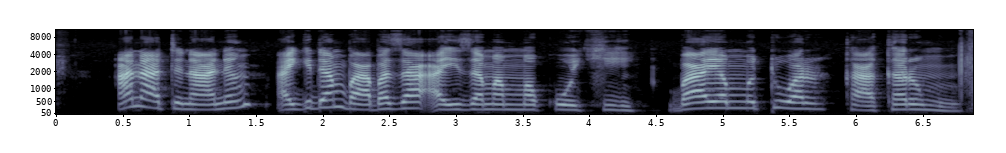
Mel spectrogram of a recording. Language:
Hausa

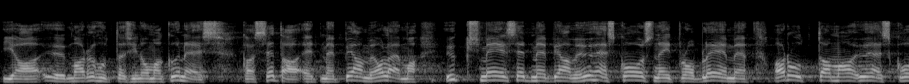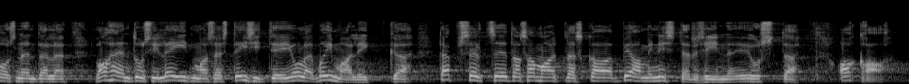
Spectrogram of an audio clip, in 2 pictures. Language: Estonian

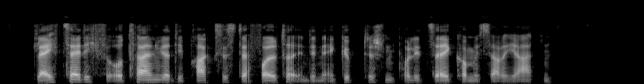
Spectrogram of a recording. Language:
German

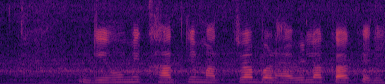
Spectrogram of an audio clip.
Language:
Bhojpuri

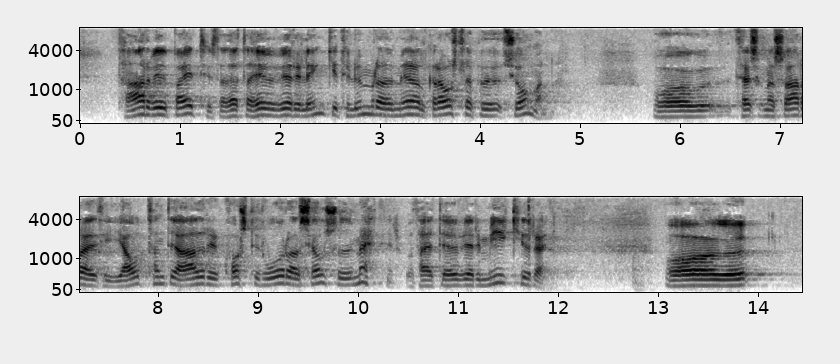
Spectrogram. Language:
Icelandic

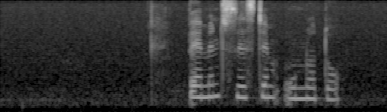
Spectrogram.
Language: Bangla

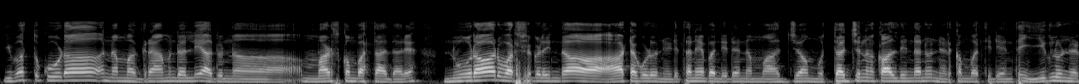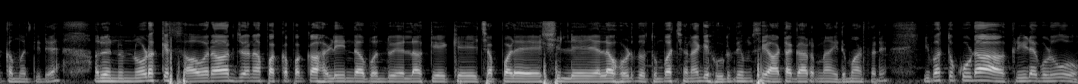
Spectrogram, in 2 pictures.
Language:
Kannada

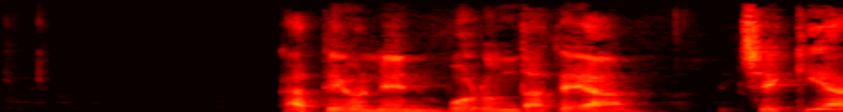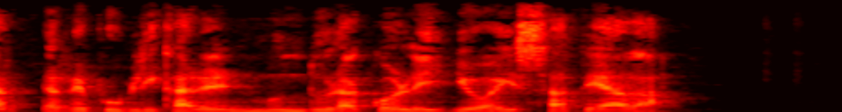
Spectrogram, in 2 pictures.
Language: Basque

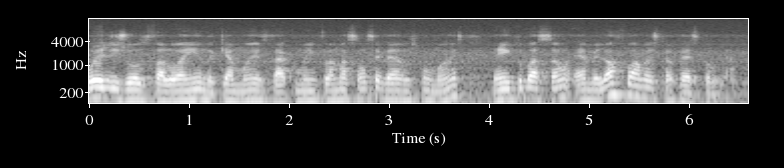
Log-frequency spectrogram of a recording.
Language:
Portuguese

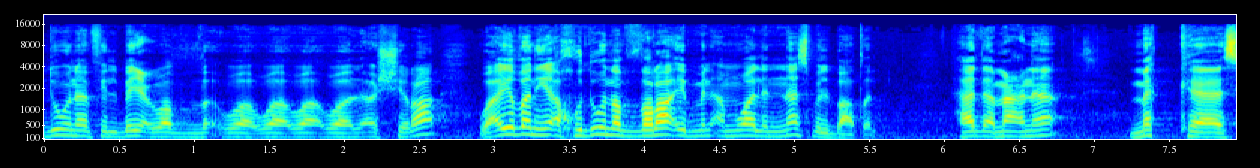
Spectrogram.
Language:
Arabic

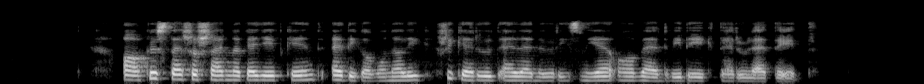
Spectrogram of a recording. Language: Hungarian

